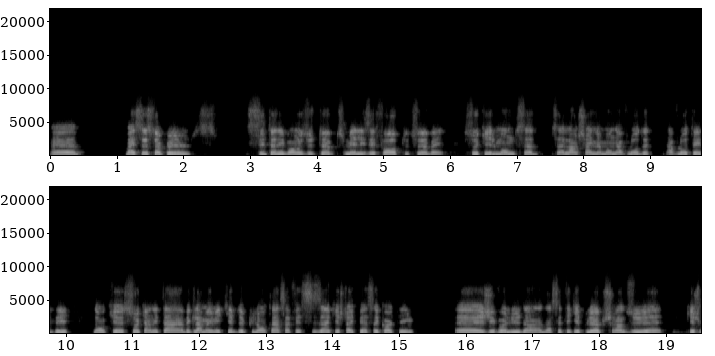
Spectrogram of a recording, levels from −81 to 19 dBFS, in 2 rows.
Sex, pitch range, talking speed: male, 130-150 Hz, 205 wpm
